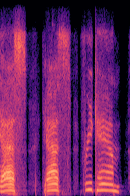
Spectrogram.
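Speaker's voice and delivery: stage whisper, very slow and drawn out. Imagining a colleague's reaction to a question: imitating someone whispering. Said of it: "whispering into his microphone".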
